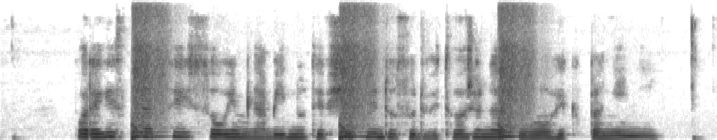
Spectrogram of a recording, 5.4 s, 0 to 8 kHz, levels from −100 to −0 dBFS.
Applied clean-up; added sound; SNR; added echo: none; Snare drum; 3 dB; none.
